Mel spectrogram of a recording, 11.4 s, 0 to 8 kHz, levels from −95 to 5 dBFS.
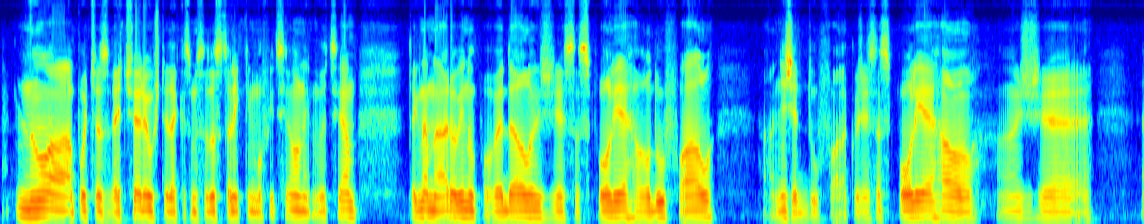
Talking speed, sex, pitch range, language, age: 165 wpm, male, 95-105 Hz, Slovak, 30-49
